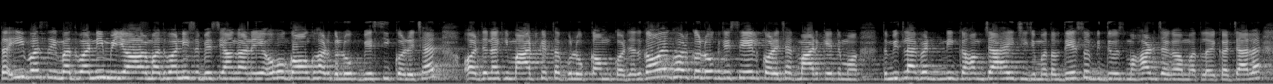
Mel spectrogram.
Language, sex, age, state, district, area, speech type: Maithili, female, 18-30, Bihar, Madhubani, rural, spontaneous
